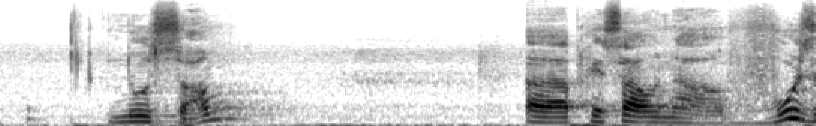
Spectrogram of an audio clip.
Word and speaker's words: sommes: ES muet, alors nous sommes. So the last letter is silent. Some, the last two letters are silent. Nous sommes.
